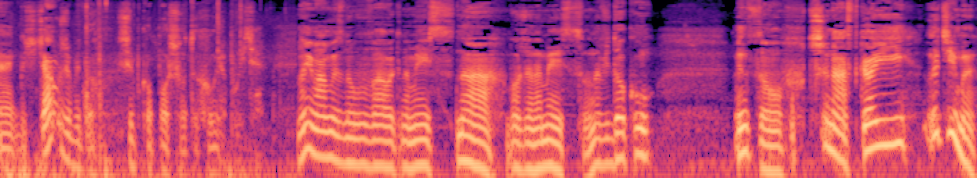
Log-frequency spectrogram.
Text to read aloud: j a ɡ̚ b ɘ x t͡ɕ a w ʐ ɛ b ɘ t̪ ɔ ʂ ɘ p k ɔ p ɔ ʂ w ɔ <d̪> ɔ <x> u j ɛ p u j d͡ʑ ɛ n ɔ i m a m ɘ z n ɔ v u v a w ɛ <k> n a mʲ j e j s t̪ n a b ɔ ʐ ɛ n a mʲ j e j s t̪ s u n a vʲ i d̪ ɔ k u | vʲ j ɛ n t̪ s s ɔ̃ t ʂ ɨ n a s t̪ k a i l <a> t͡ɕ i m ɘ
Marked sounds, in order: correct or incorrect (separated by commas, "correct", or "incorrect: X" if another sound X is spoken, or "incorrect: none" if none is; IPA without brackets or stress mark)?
incorrect: t̪, correct, correct, incorrect: ɛ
